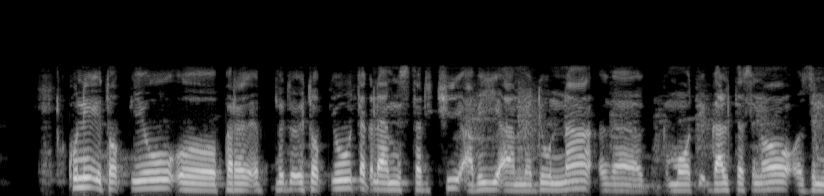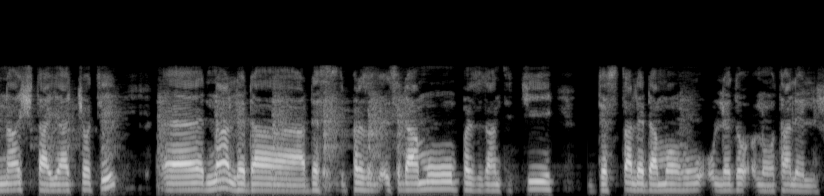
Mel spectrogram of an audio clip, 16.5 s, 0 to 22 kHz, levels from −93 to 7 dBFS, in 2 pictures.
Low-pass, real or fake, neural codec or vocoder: 5.4 kHz; real; none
